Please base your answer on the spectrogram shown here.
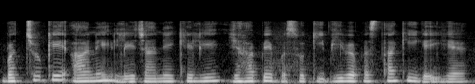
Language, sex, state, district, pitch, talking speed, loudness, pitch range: Hindi, male, Uttar Pradesh, Varanasi, 145 Hz, 200 wpm, -18 LUFS, 140-160 Hz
